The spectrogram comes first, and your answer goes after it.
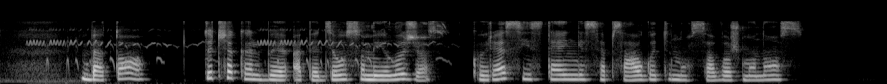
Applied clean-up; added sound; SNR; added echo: none; Animal; 20 dB; none.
